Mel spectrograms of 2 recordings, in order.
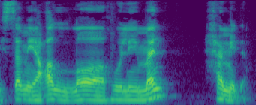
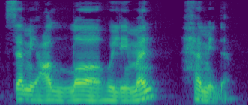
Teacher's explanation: You have to pronounce the Nun Sukun. You have to show it as Idhaar. So it will be Sami Allahu liman hamida.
